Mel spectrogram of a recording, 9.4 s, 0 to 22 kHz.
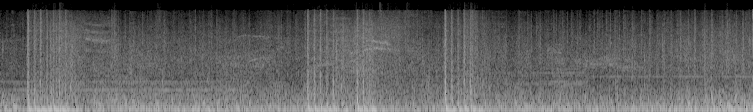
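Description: Gatling sentry gun in Helldivers 2 rattling out rapid continuous bursts amid heavy explosions and booms, loud and dense throughout with sharp blasts punctuating the stream of fire.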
